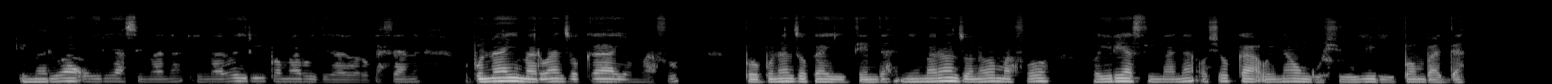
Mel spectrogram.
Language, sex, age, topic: Oshiwambo, male, 18-24, finance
